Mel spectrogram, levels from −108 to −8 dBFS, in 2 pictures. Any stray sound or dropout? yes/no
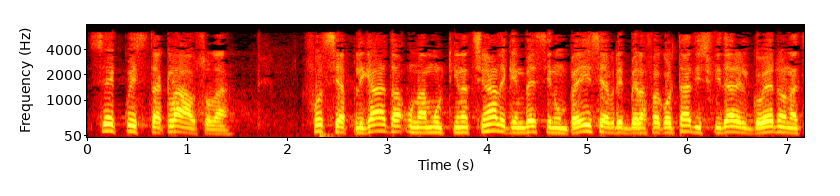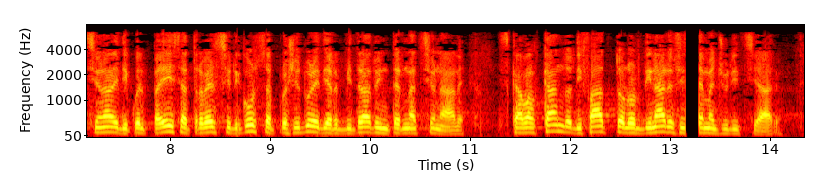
yes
